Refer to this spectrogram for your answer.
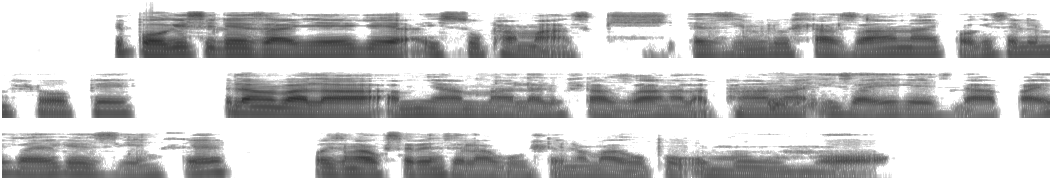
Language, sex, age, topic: North Ndebele, male, 36-49, health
